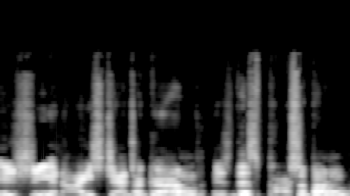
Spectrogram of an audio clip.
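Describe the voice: A man does a put-on character voice at medium pitch with a bright, sharp tone. He speaks at a slow pace with very wide pitch swings.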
